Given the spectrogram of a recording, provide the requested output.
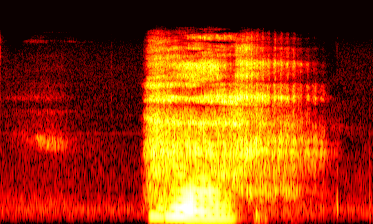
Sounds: Sigh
